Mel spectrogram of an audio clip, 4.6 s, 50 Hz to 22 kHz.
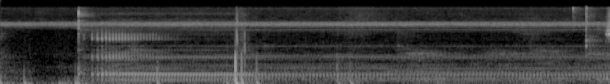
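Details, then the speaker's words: Digital blood pressure monitor, cuff tied about two inches above the elbow for self-monitoring: click, then steady electric pump hum as the cuff inflates; reading 129/76, pulse 74. "we have to just press the start button here and it starts pushing air inside and will give us a reading"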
